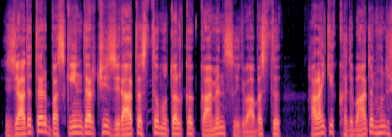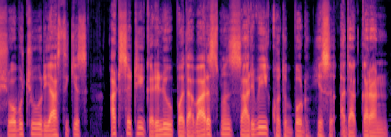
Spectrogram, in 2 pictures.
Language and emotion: Kashmiri, neutral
